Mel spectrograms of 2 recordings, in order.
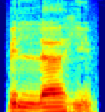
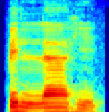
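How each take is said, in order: First: The 'lah' part is pronounced soft and light. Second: The 'lah' part is pronounced soft and light.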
